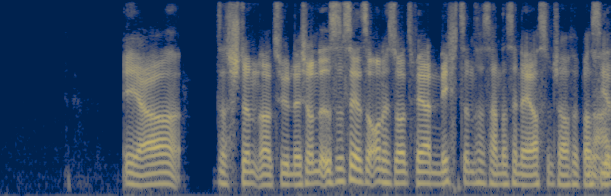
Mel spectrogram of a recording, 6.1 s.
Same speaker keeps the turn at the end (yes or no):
yes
